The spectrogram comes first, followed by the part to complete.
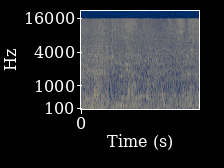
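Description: Underground metro station ambience: a steady low rumble with indistinct voices in the background.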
